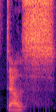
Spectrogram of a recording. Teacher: the second A in your name isn't really pronounced. It's not Dallas.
